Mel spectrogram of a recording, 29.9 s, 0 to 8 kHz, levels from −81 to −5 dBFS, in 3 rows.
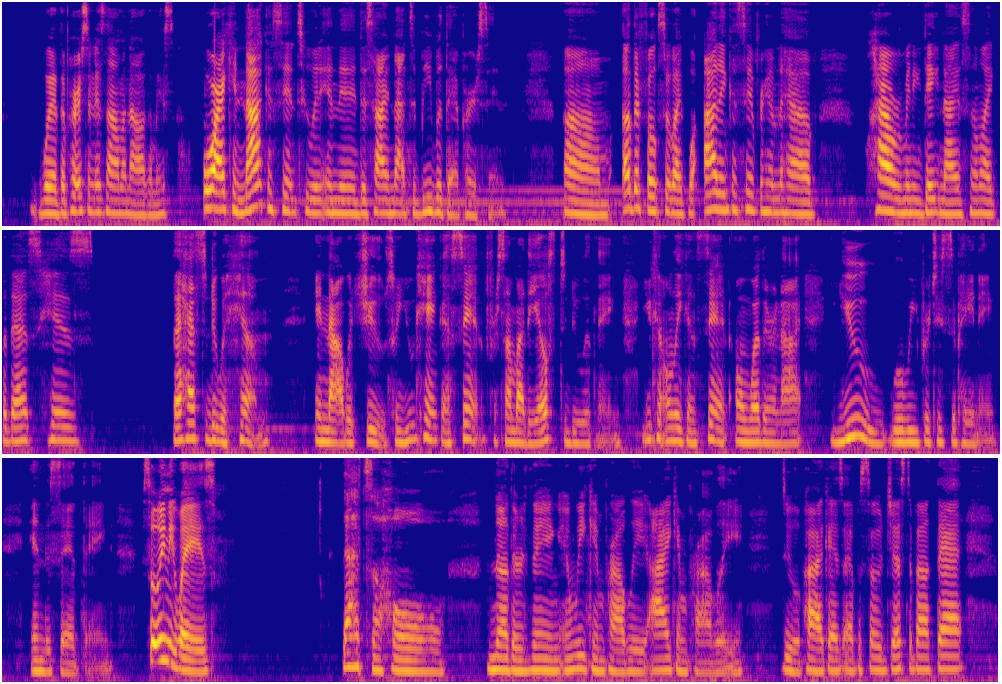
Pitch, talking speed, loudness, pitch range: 165 Hz, 205 wpm, -21 LUFS, 155-185 Hz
